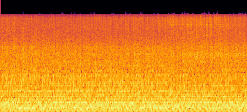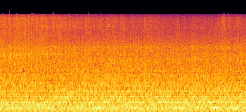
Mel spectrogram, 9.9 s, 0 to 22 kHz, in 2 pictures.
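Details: 1991 Craftsman GT6000, 20 hp Onan, first mow after deck lift eyelet bolt welded: steady, even low drone holding under blade load, no misses, surges or knocks; normal mowing under load.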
